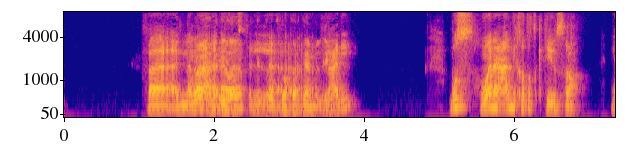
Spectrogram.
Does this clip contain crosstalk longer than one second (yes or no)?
yes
